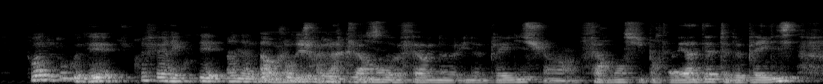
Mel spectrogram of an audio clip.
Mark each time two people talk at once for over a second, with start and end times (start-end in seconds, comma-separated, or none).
2.6-3.9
